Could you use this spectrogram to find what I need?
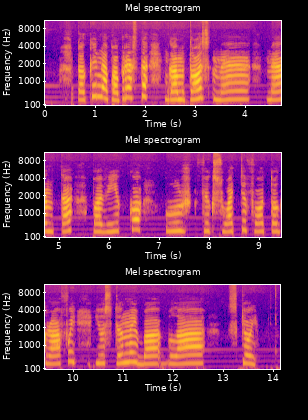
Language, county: Lithuanian, Telšiai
